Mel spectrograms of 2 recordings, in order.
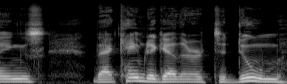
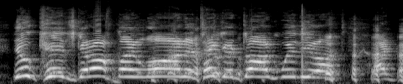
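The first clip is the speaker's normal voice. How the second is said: put-on high, loud cranky old man yelling; sputtering old-timer shouting at kids; angry old man; 7 dB louder than usual. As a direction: chase the kids off your lawn, shouting. Prank caller voices angry old man.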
